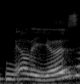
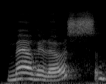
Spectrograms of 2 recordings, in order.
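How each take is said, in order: First: "merveilleuse" repeated with a laugh, rising at the end; "merveilleuse" said through a chuckle. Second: "merveilleuse" drawn out in a different, marvelling voice; "merveilleuse" said with put-on wonder, rising at the end; dreamy savouring. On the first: Real, not acted. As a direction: laugh at your own flourish as you say "merveilleuse" again. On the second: Savours the word, then repeats it.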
